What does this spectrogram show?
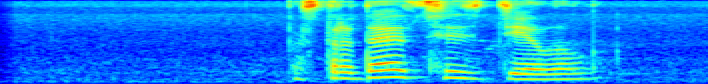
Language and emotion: Russian, neutral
